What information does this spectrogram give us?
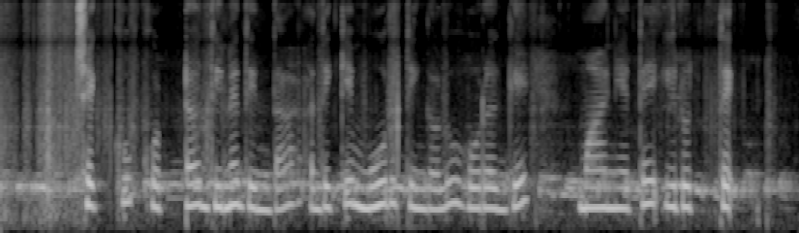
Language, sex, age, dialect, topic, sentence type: Kannada, female, 18-24, Mysore Kannada, banking, statement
